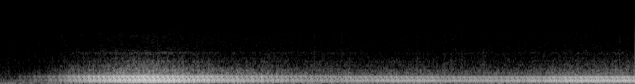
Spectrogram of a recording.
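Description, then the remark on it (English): A car engine runs steadily as the vehicle drives along, a low droning hum with a slight swell early on, then holding at an even, moderately loud level with no voices. “Yeah, I'm sure tired to do nothing but driving around in this car.”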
